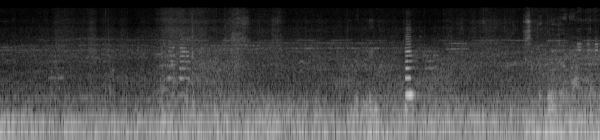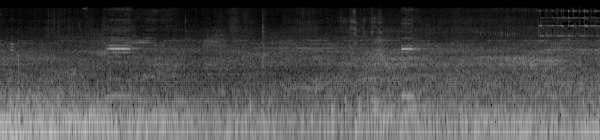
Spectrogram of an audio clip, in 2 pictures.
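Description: Road traffic heard from inside a moving vehicle: a steady engine and road rumble, with several short horn honks, the loudest about eight seconds in.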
